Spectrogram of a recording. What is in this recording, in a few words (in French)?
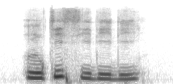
"Jaune" Ewe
